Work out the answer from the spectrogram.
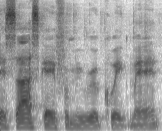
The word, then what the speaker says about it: Sasuke: You say Sasuke. It's Sasuke. That's how they say it in the show.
